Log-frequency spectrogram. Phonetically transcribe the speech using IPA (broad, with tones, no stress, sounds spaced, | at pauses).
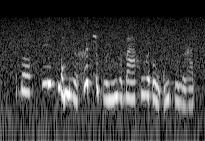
ɓ ɔ˧ | n u˧ k w ɔ̰˧˨ m i˧˩ ə̯ x əː˦˥ t̚ n ṵ˧˨ k w ɨ˨˦ m ŋ i˧ ə̯ ɓ aː˨˦ h w u˧ ə̯ ʔ o˧˩ w ʔ ə˧ n h w i˧˩ ə̯ ɣ a˨˩ t̚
